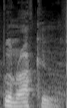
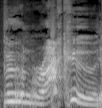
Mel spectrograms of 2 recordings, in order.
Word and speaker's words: Bunraku: Bunraku? – Bunraku. – Bunraku.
